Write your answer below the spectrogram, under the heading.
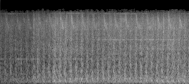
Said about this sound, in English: He runs along a sandy track, then stops and looks up at the noise of a helicopter. A military chopper's coming into land.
